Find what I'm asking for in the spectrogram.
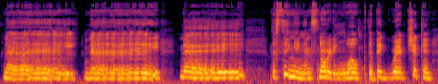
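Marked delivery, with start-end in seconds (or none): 0.0-3.7 grand neighing, building louder to the last; storyteller voicing a proud horse. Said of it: "the horse snorted and grandly sang".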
